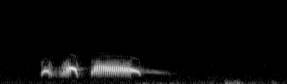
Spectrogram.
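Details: Spotted dove decoy bird used to train doves: two short rising coos then a long level coo, loud and clean against silence, with a faint thump after.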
